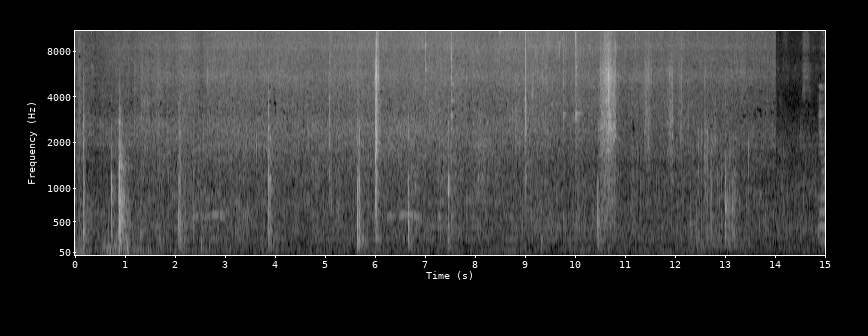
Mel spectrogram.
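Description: Oil sizzles as breads fry in a pan.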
